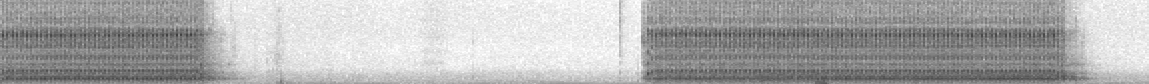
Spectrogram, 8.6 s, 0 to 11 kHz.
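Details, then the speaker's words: JFEGWO portable inflator, half charged, pumping a plugged 2010 Harley Softail rear tire toward 20 psi: high buzzing pump runs briefly, cuts out, restarts; struggles and stops at 18.5 psi, short of target pressure. "Nope, won't even give it to us now. Come on. Come on, baby. We're 18 and a half."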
